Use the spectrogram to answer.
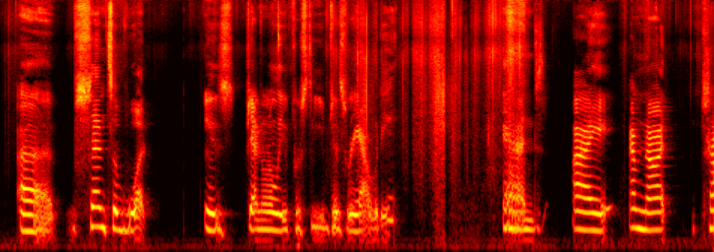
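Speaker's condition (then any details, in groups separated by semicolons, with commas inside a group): Cerebral palsy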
